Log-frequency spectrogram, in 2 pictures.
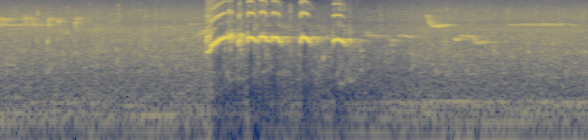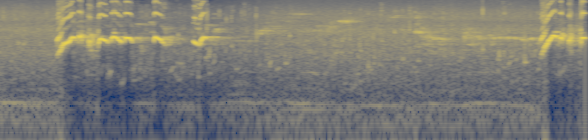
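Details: An orange-headed thrush sings a harsh song used to rouse aggression in another of its kind: three loud, rasping bursts of quick notes spaced several seconds apart, with quiet hum between them.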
